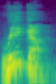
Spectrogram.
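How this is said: The name is said in a New Zealand accent.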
